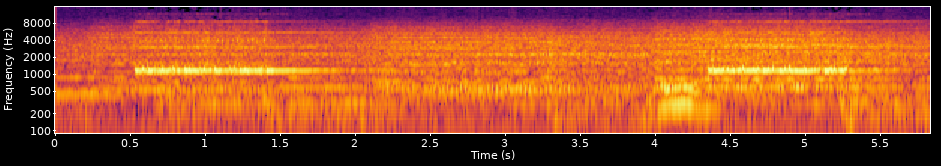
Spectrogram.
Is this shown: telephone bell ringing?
yes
